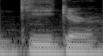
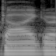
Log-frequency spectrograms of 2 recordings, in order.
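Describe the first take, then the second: First: The first syllable sounds like 'gee'. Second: The first syllable sounds like 'guy'. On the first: The speaker calls it right. "Or Giger, I should say" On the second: The speaker calls it wrong. "you pronounce them wrong for so long"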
